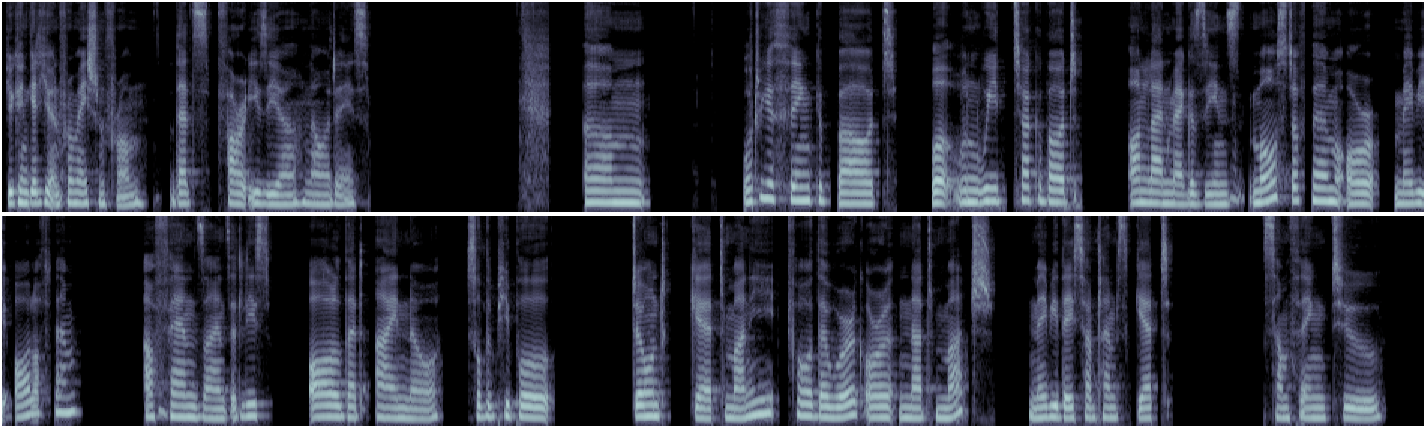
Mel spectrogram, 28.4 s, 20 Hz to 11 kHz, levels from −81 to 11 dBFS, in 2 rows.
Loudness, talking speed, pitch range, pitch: -18 LUFS, 120 wpm, 160-185 Hz, 170 Hz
